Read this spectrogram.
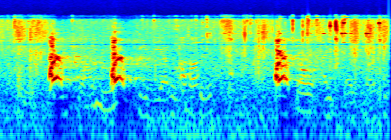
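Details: Single high yips, two close together then one more after a pause, from a Cardigan Welsh Corgi puppy romping with assorted breeds at a dog park, over steady outdoor background noise.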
